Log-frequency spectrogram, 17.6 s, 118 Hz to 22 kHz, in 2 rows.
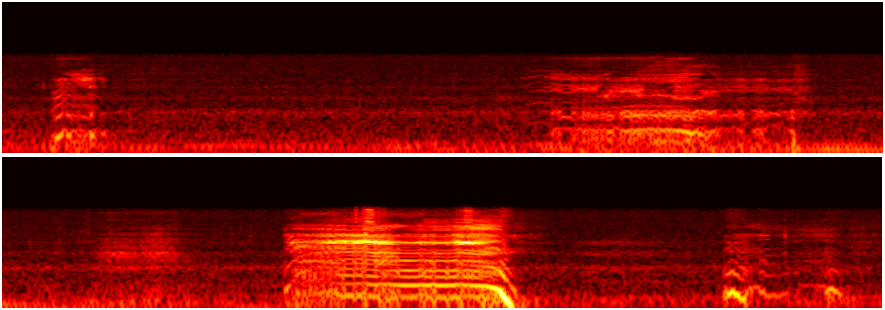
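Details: American black bear cubs Fern and Herbie whining in their den beside sleeping mother Jewel on January 5, 2013; scattered short harmonic whines build to a loud, wavering two-second cry near the end, then a brief squeal.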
